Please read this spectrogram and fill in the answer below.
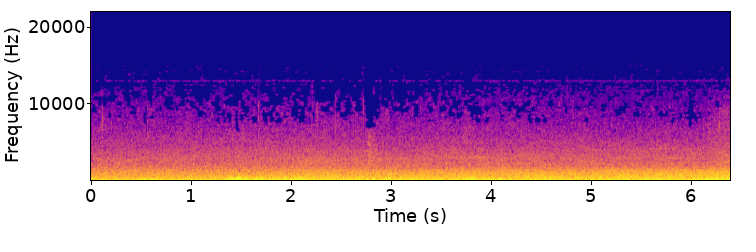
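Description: Wind rushing and buffeting on the microphone through an open car window, over the low rumble of the car driving slowly. The gusts come and go, with a louder surge about a second and a half in.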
